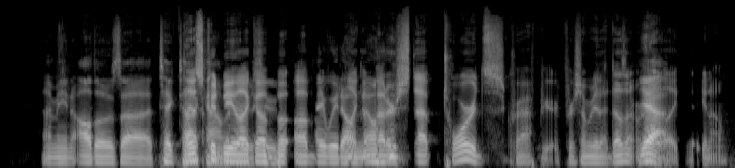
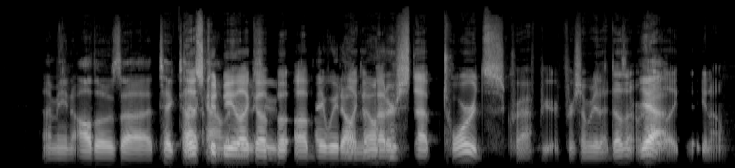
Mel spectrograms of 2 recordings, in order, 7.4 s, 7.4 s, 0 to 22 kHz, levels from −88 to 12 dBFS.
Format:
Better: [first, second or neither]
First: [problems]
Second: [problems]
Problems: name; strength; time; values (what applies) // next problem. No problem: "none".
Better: first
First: none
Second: thin; very; fading below 300 Hz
